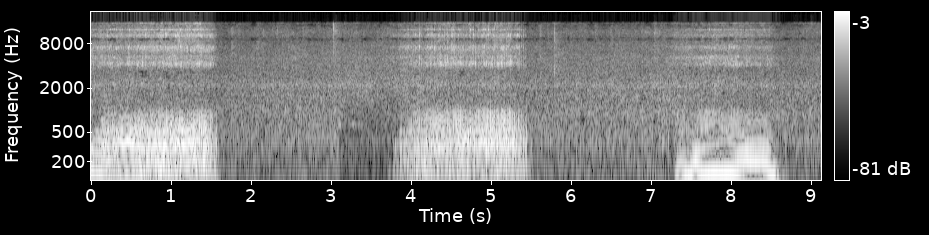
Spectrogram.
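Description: Loud, rattling snores on each breath, three in about nine seconds, with quiet pauses between; ordinary snoring during sleep.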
